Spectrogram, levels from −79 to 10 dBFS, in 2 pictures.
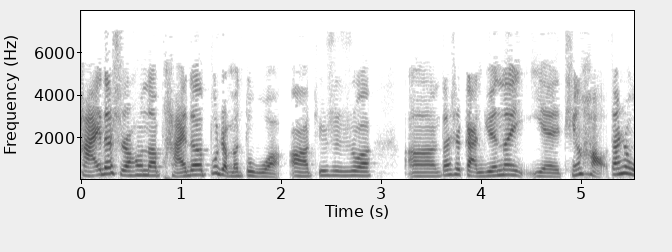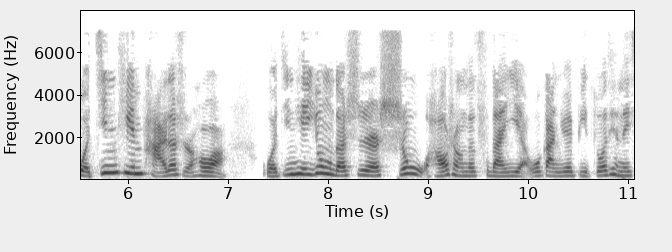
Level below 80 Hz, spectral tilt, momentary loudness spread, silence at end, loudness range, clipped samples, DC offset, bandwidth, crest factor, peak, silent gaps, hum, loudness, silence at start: -64 dBFS; -5 dB/octave; 7 LU; 0 s; 3 LU; under 0.1%; under 0.1%; 7.4 kHz; 20 dB; -2 dBFS; none; none; -22 LUFS; 0 s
